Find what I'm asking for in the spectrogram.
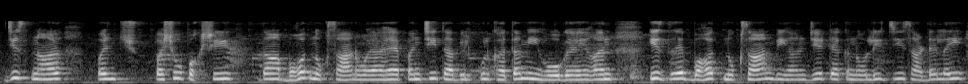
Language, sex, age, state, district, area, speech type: Punjabi, female, 30-45, Punjab, Mansa, urban, spontaneous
